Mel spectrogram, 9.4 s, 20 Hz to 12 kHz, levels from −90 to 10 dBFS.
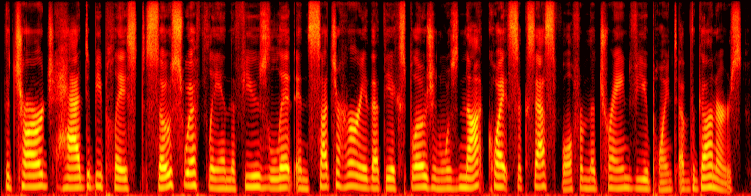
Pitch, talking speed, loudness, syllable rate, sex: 170 Hz, 190 wpm, -21 LUFS, 4.6 syllables/s, female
